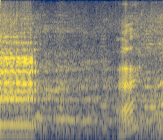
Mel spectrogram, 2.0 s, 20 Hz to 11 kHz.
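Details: Sahiwal cattle at Ambari market in Parbatipur, Dinajpur, 5 May 2025: a short harmonic moo opens, fading into a buyer's voice, then a second rising call amid bargaining and faint music.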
